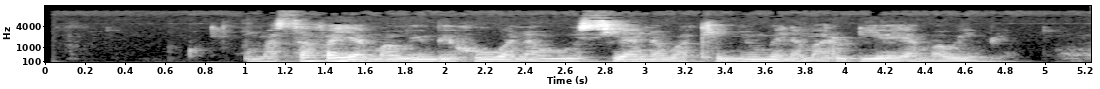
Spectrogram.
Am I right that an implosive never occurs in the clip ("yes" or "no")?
no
